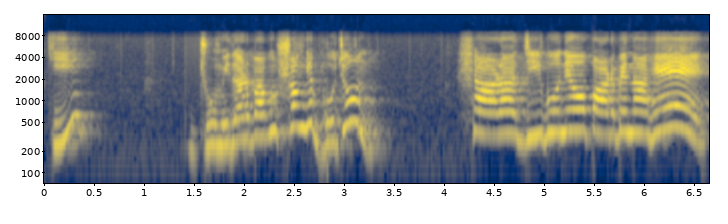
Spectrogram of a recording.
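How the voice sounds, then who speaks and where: A woman's voice: extremely high pitch, lively intonation, slow pace, fairly bright tone, dull audio, voice pushed up, full character voice. A woman voicing a boastful, scoffing village shopkeeper man in a storybook tale.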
